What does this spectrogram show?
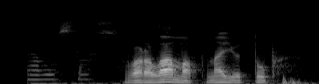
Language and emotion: Russian, neutral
